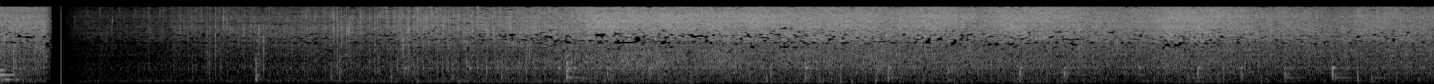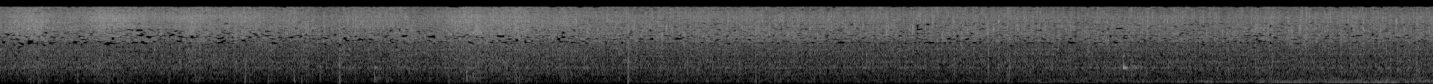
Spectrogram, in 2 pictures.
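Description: Chopped onion, green chillies, curry leaves and tomato sizzling in hot oil in a non-stick frying pan while a wooden spatula stirs them. After a brief dropout at the very start, the sizzle builds over the first few seconds and then holds steady.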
